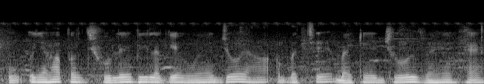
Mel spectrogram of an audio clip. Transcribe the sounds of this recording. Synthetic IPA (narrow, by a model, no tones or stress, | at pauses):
jɐɦãpɐɾd͡ʒʱuːlẽbʱilɐɡeɦʊẽɦd͡ʒoːjɐɦãbɐtːʃebɛːʈʰed͡ʒʱuːlɾɐɦeɦɛ̃ː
